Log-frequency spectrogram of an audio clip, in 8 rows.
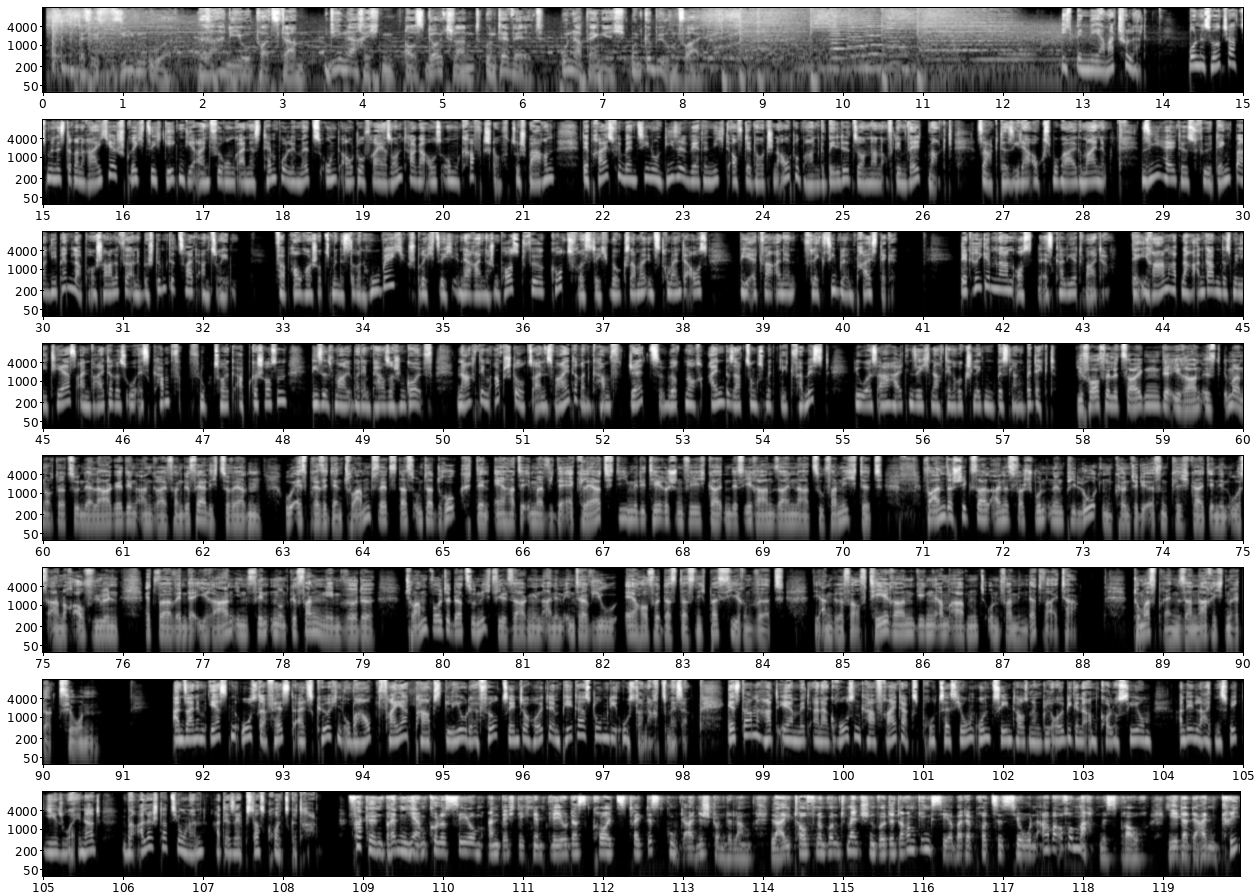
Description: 24/7 Aufnahme des Radio-Streams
